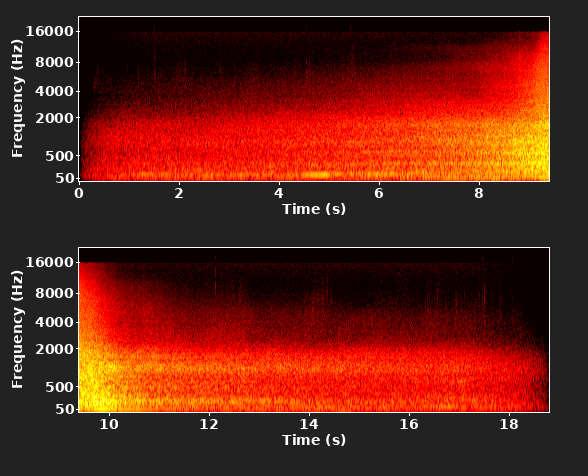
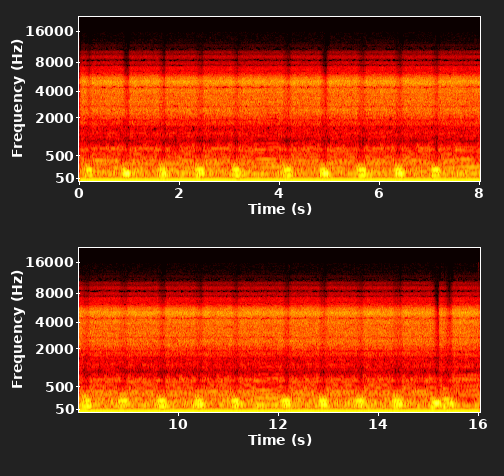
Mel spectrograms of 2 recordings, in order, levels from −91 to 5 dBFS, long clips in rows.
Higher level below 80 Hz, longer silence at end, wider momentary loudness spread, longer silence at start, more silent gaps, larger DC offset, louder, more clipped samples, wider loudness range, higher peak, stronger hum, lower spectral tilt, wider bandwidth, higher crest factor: first, -40 dBFS vs -46 dBFS; first, 0.7 s vs 0 s; first, 27 LU vs 1 LU; first, 0.65 s vs 0 s; neither; second, under 0.1% vs 6%; about the same, -20 LUFS vs -20 LUFS; neither; first, 24 LU vs 0 LU; about the same, -4 dBFS vs -6 dBFS; neither; about the same, -5 dB/octave vs -4 dB/octave; first, 16 kHz vs 11 kHz; first, 20 dB vs 14 dB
